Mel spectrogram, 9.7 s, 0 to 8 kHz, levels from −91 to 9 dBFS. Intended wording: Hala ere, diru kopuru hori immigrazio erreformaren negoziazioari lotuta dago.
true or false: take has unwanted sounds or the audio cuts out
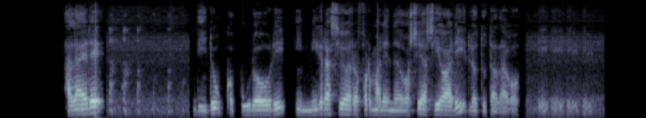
true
